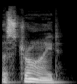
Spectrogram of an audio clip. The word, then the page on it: astride: British English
